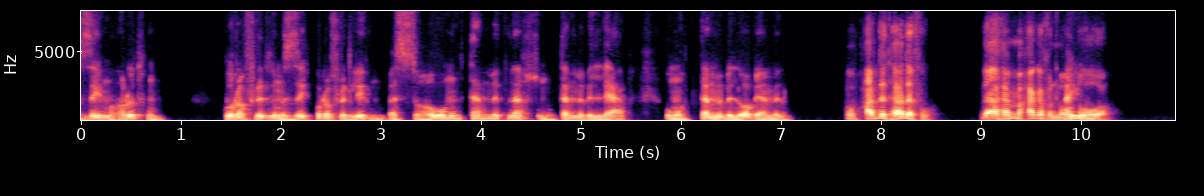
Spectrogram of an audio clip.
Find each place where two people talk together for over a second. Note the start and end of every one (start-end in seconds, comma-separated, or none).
none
